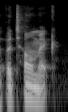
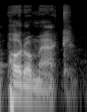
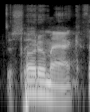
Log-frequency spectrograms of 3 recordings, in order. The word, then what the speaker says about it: Potomac: She said that he stood at a window of the Oval Office, hands clasped behind his back, gazing out over the Potomac. Uh, perhaps he was still seeing the bloody battlefields beyond. Pondering Abe, uh, looking out the I, window. Uh, I believe that's pronounced uh, Potomac. – Potomac.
